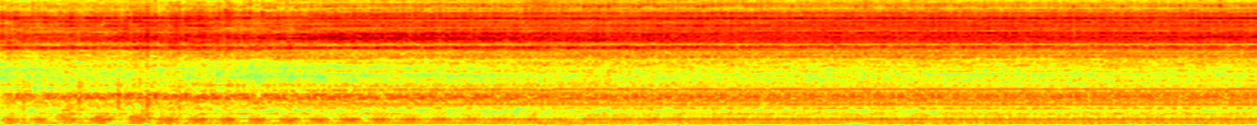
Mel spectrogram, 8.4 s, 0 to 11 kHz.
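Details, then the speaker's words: Whirlpool 170-litre refrigerator compressor running: a steady droning hum with a rough, rattly edge that never settles. The noisy compressor is to be replaced with a new Godrej compressor. "तो इसके कंप्रेसर में कुछ आवाज़ आ रही है, तो एक बार इसको पहले चला कर देख लेते हैं। ये आप आवाज़ सुन रहे हैं, ये कंप्रेसर आवाज़"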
